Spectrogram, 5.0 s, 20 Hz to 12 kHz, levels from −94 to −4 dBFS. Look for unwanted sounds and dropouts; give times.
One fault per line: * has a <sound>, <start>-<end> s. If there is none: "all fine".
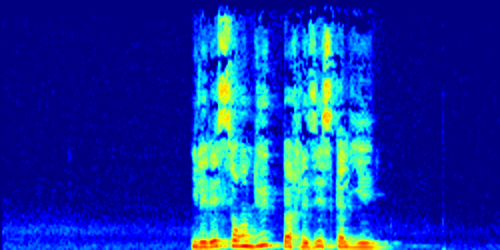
all fine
